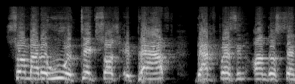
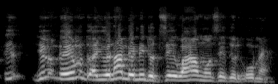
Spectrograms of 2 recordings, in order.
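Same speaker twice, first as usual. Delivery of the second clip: ordinary talk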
